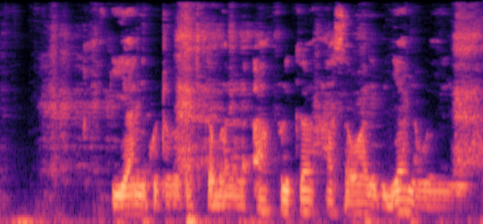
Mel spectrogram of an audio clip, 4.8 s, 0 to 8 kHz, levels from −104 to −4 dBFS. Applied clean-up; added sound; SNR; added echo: classical method WPE with log-MMSE.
